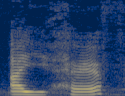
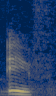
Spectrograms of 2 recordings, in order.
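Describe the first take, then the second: First: Both words are said in full. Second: The words are merged into one short form. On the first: "I have become"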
